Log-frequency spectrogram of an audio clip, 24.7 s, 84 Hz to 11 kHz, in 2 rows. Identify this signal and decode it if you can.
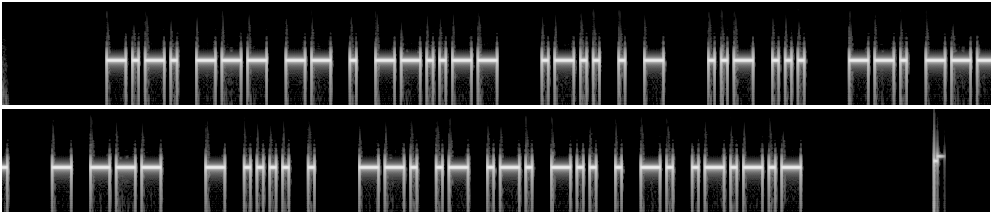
Morse code, heard as a keyed tone, about 15 wpm, 700 Hz. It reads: COME, LET US GO TO THE GARDEN.
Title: Sentences from Top 1000 Words - Review Part 4 - 15wpm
